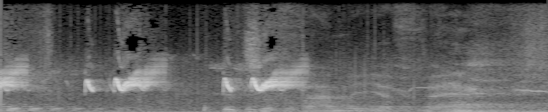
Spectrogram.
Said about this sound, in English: Just open the door or the window of our shed and a little bit of bird song. Come in.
